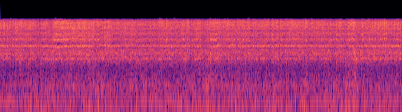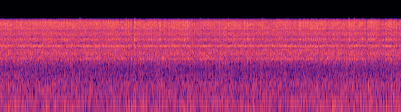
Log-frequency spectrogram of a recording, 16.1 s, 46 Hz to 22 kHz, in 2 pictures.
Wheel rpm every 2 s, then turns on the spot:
230, 230, 230, 230, 230, 230, 240, 240.
none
